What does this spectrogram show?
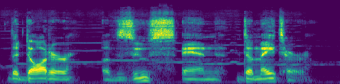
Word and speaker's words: Demeter: She was the daughter of Zeus and Demeter, otherwise known as Demeter or Demeter. The original pronunciation was something like Demeter, if you're going with the Attic pronunciation.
